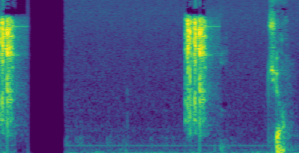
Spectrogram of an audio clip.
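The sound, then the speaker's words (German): An analog camera being operated gives three sharp mechanical clicks and shutter clacks, spaced apart by quiet gaps, over a faint steady hum. “Schönes Stück. Analoge Kamera.”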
